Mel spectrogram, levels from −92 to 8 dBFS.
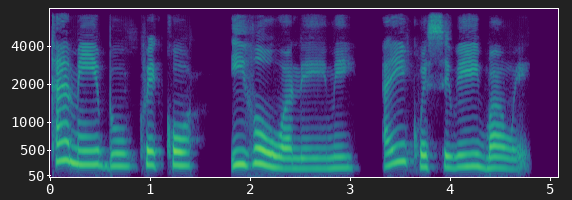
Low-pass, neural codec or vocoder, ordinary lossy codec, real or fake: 7.2 kHz; codec, 16 kHz, 1 kbps, X-Codec, HuBERT features, trained on LibriSpeech; none; fake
